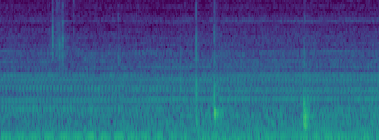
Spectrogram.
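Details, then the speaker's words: Coolant heater dosing fuel pump in a Sprinter van build, running after shortening its too-long wire: faint sharp ticks about half a second apart over a low hum, pumping normally and priming the fuel line. "Oh, the pump is working. I hear it. I actually feel it. It's pumping. There's a slight click"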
